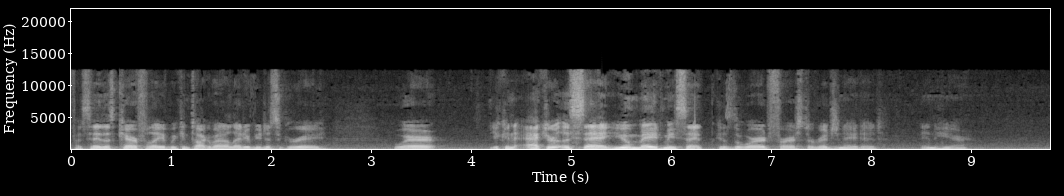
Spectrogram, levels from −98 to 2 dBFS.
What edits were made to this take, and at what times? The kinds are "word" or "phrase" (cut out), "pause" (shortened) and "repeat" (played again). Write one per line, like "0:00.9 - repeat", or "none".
0:06.3 - word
